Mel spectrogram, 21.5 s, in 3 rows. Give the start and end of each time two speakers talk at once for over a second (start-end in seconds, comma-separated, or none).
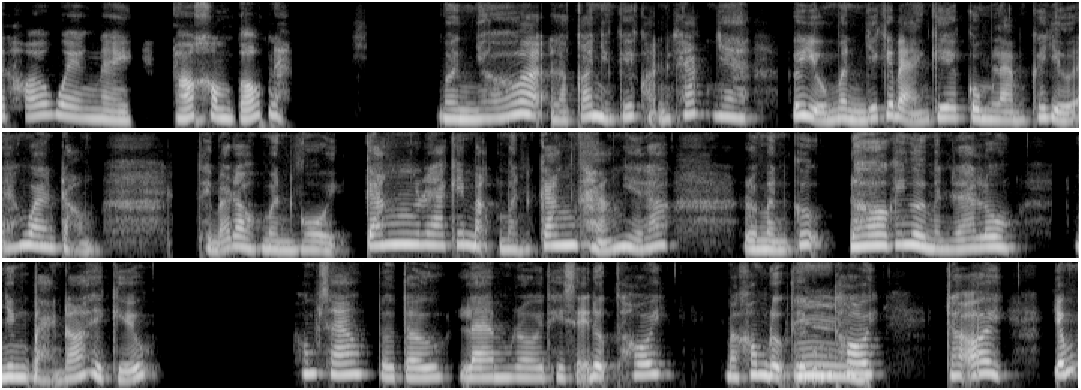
none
